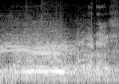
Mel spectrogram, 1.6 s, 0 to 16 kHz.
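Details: Bull calf at a market where a Comilla farmer bought the smallest young bulls, 10 June: one clear, steady moo lasting about half a second, slightly rising then fading, over a low murmur of voices.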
